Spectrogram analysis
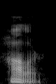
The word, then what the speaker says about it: hollow: a valley of course some rural American dialects pronounce it as a holler lastly the passage says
